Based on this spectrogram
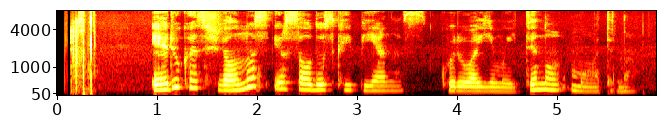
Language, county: Lithuanian, Vilnius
